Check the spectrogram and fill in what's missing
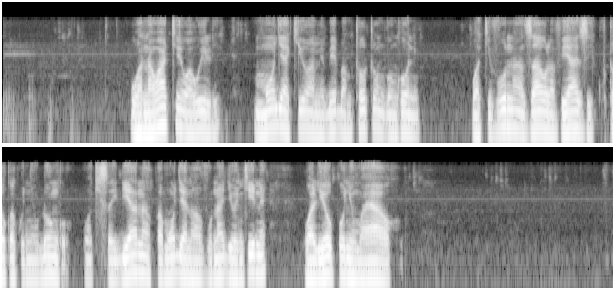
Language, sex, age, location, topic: Swahili, male, 18-24, Dar es Salaam, agriculture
